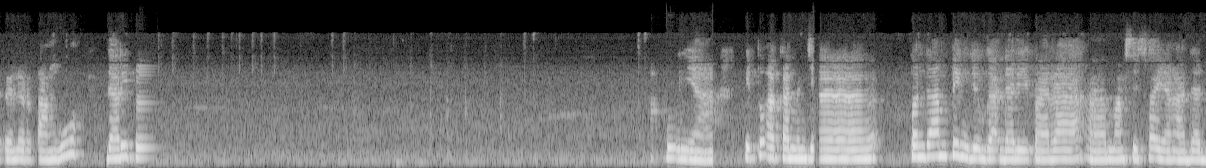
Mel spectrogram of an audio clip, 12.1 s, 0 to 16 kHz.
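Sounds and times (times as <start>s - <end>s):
steady low hum: 0.0s - 12.0s
keyboard typing clicks: 1.5s - 5.5s.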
